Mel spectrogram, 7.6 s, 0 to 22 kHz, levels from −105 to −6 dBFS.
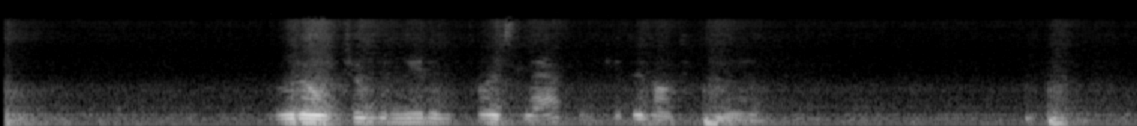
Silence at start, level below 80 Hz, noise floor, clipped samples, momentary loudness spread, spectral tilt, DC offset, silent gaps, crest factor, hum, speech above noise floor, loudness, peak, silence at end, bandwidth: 0.05 s; -72 dBFS; -68 dBFS; under 0.1%; 25 LU; -10 dB/octave; under 0.1%; none; 24 dB; none; 33 dB; -36 LUFS; -16 dBFS; 0.45 s; 11 kHz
